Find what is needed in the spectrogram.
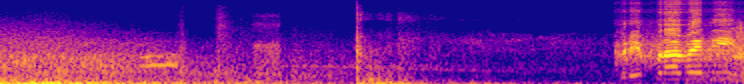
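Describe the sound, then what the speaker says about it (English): Artillery shells land on units in the video game WARNO, a low rumbling barrage with a sharp impact burst partway through, heard under a speaking voice. "Oh, and these are getting hit by artillery."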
